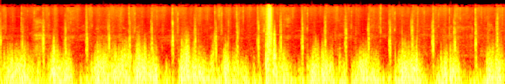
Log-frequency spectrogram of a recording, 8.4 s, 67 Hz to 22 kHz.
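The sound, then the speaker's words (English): Footsteps of a small, easy jog fall as many steady, evenly spaced soft thuds in a regular running rhythm. “Just a small jog for 15 seconds. Nice and easy.”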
